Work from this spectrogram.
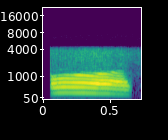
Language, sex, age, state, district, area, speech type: Manipuri, female, 60+, Manipur, Imphal East, rural, conversation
